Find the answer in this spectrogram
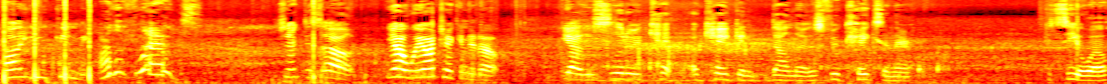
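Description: A woman talks at a high pitch and moderate pace, the sound dry with no echo, amid noticeable background noise. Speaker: vlogger exploring. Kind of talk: casual vlog chat. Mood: amazed, excited. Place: street. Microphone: phone near.

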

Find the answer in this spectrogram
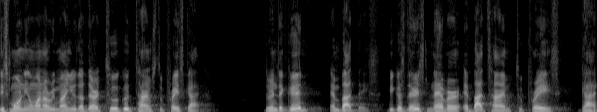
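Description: A man with a Cuban accent, high-pitched, at a moderate pace with ordinary pitch variation against a quiet background. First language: Spanish. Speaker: pastor. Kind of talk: sermon. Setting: church. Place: church. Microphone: podium.

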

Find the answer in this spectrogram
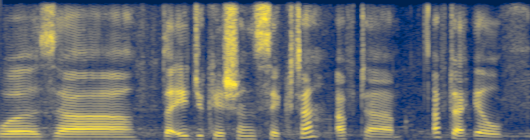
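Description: A woman talks at a slow pace with a slightly mellow tone and ordinary pitch variation. Faint music plays in the background.

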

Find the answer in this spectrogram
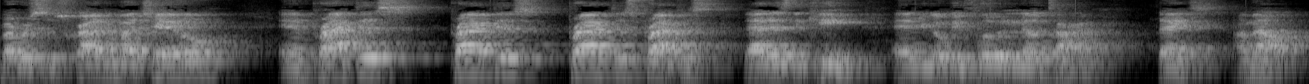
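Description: Strong room echo surrounds this man's voice. He talks at a fairly slow pace with ordinary pitch variation. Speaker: English teacher. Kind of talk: tutorial. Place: bathroom. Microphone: camera far.

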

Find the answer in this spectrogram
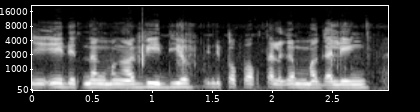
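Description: This man has a fairly high pitch, and his dry, close sound with no echo sits over noticeable background noise. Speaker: vlogger. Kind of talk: casual vlog talk to camera. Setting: outdoors by the roadside. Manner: hesitant, many fillers.

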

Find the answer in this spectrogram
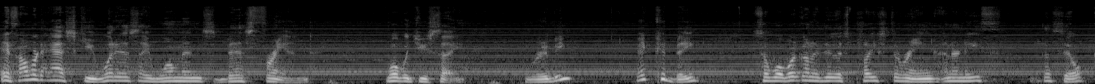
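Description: A man talks at a fairly slow pace, leaving long, frequent pauses. Noticeable background noise sits behind him. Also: ordinary pitch variation. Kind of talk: magic trick patter. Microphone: phone near.

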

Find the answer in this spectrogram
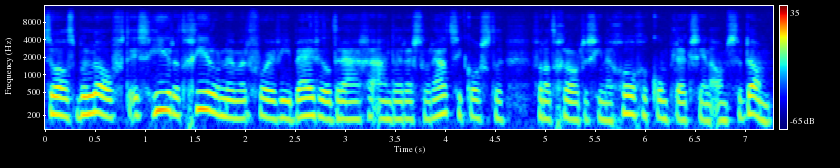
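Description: At a moderate pace and with hardly any pauses, a woman speaks with fairly even intonation. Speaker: television announcer. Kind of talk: announcement. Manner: formal.

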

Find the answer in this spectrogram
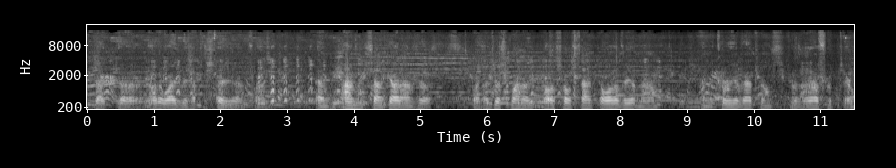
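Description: Clear music plays in the background as a man speaks at a fairly slow pace, the sound dry with no echo. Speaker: war veteran. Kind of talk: interview answer. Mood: solemn, grateful. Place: market. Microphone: phone near.

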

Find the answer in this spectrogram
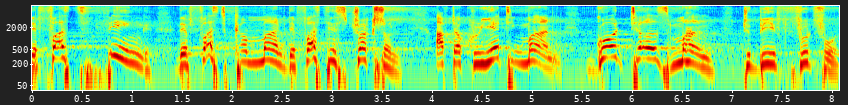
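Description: His pitch swinging very widely, a man talks at a very slow pace. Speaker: pastor. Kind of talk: sermon. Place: church. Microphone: handheld.

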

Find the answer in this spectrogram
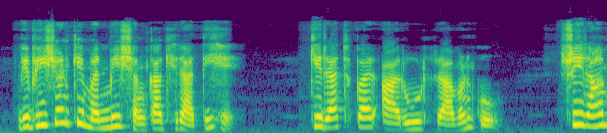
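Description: The background is quiet as a woman talks very slowly. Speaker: radio narrator. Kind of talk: dramatic storytelling narration. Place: studio.

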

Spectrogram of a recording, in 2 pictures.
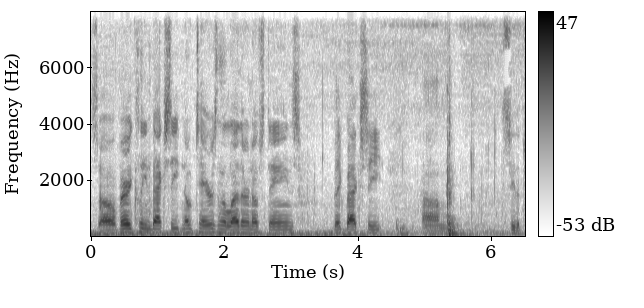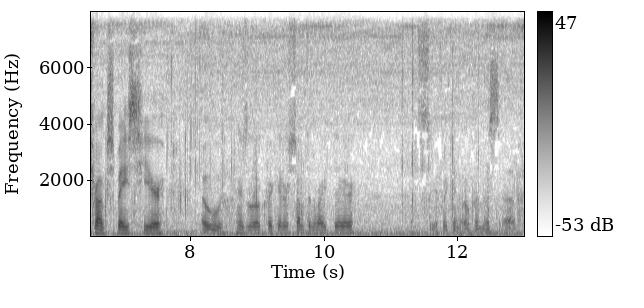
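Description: Speech at a moderate pace breaks into long, frequent pauses, with a dry sound free of echo and noticeable background noise. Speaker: car salesperson. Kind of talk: casual sales walkaround commentary. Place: street. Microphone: phone near.

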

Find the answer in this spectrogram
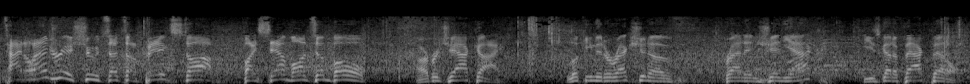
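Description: Loud background noise fills the clip. The speech keeps a moderate pace. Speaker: hockey play-by-play announcer. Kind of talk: live play-by-play hockey commentary. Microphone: headset.

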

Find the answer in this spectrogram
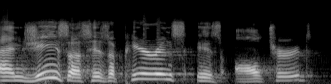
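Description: Lively intonation in an unforced reading voice

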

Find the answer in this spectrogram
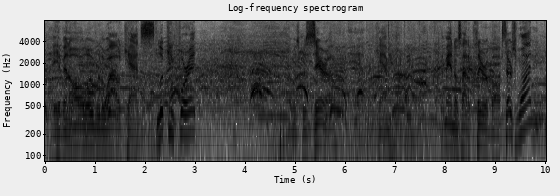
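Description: Fairly slow speech with a dry, echo-free sound over loud background noise. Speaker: play-by-play commentator. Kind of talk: live play-by-play commentary.

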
